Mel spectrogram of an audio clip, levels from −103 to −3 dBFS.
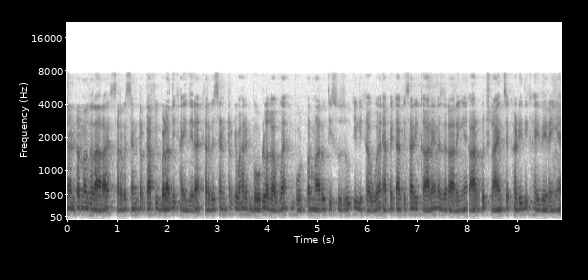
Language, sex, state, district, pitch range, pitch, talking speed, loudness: Hindi, male, Maharashtra, Sindhudurg, 100-110 Hz, 105 Hz, 285 wpm, -29 LUFS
